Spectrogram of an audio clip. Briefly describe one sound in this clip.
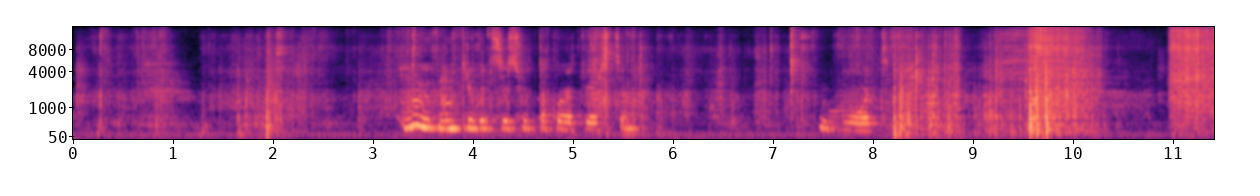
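Stiff fabric and packaging rustle as a bag is handled.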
